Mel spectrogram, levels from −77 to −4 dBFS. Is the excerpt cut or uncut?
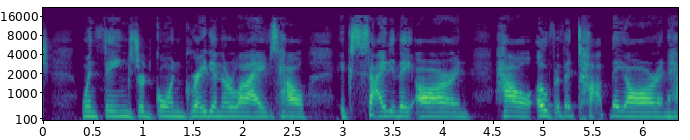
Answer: uncut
